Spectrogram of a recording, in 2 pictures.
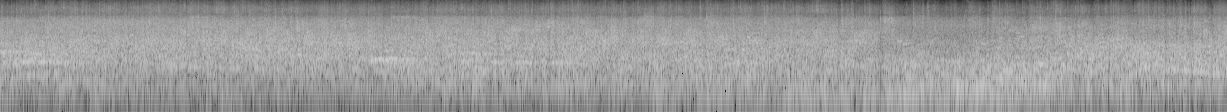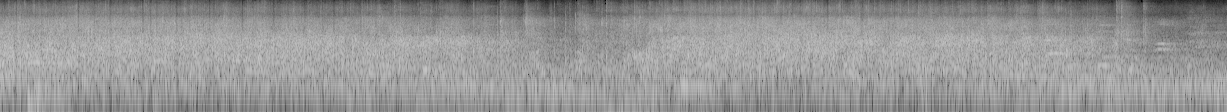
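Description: Audience applauding steadily, easing briefly about three quarters of the way through and then picking up again.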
